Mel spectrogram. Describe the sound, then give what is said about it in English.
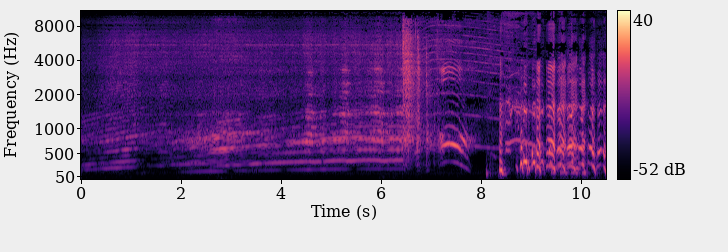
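A vinyl record spun past 10,000 RPM until it rips apart makes a rising whirring whine that climbs in pitch for several seconds. Sudden sharp cracks follow, then a loud burst of chaotic, warbling noise. “So they spun the record past 10,000 RPMs until it ripped itself apart. And I will play it once more just so you can hear it now that you know.”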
